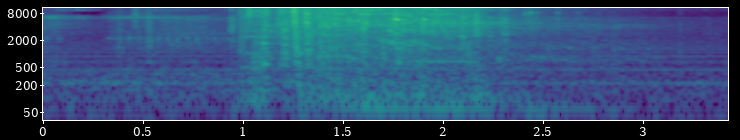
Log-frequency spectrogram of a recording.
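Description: A heavy metal machine clanks loudly as it is picked up.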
